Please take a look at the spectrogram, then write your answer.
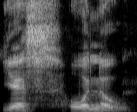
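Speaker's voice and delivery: loud, high, very drawn-out challenge; game show announcer. Acted. Host launches a round of the game, loud announcer call. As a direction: call out each choice slowly to the audience. Poses the game's question.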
